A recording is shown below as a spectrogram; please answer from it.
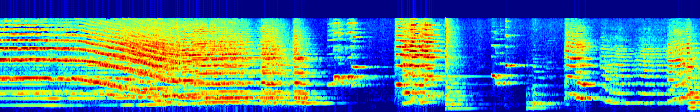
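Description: String quartet playing contemporary classical music. A held chord slides downward in pitch together a couple of seconds in. After a brief pause the quartet plays short, sudden chords with gaps between them, including a low cello note.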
